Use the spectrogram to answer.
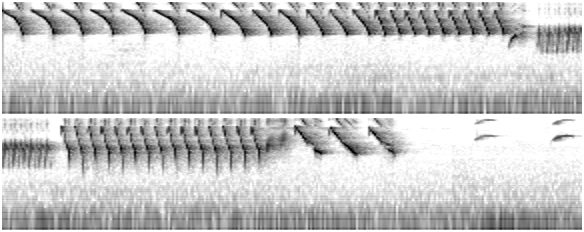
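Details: Canary song used to draw other canaries into answering and singing: fast rolling trills of descending high notes, a brief buzzy harsh phrase near four seconds, then more rapid trills and a few thin high chirps at the end.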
